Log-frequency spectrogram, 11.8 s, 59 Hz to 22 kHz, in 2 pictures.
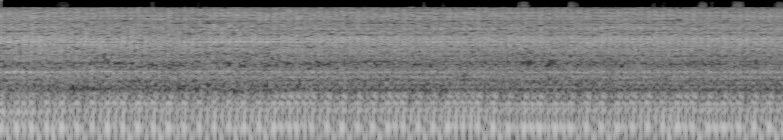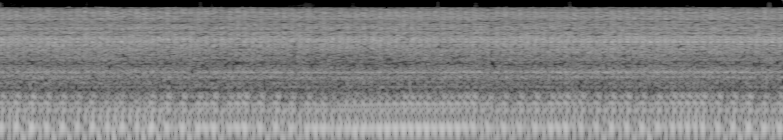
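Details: Restored Moto Morini 250 2c twin motorcycle, about 500 miles over 18 months: strong regular low thumping idle, about three pulses a second, no knock or rattle; owner says it is torquey and pulls cleanly, healthy.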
